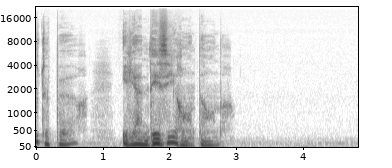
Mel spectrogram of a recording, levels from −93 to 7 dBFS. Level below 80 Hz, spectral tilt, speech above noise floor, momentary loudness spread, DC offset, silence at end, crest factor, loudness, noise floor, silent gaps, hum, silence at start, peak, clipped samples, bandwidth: -52 dBFS; -5 dB/octave; 37 dB; 21 LU; under 0.1%; 1.95 s; 20 dB; -26 LUFS; -63 dBFS; none; none; 0 s; -8 dBFS; under 0.1%; over 20 kHz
